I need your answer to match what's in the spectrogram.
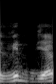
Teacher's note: It's unaspirated or alpa prana, means the amount of air you give is less.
